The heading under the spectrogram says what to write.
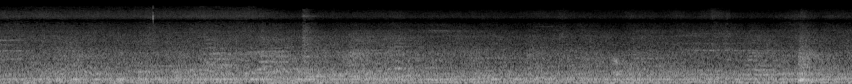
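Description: No technical faults can be heard anywhere in the sound.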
